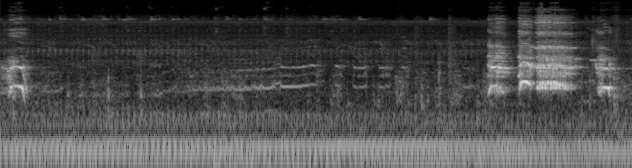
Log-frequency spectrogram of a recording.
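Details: Morning decoy roosters: faint drawn-out crows in the background, then a loud ragged nearby crow in several rough bursts near the end, over a constant low hum.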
